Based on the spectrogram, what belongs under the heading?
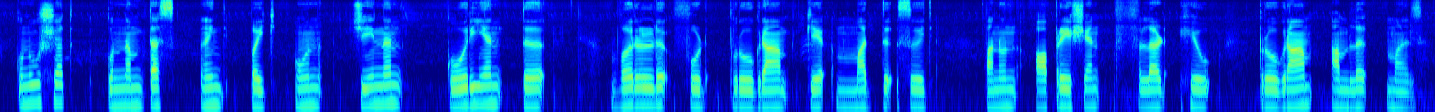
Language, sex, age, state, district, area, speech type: Kashmiri, male, 30-45, Jammu and Kashmir, Anantnag, rural, read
